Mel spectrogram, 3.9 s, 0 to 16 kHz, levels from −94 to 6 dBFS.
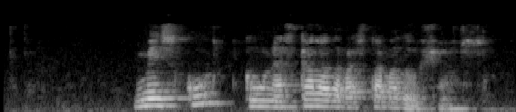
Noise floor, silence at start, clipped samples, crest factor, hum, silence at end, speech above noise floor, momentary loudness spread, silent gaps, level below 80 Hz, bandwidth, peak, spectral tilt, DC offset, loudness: -62 dBFS; 1 s; under 0.1%; 18 dB; none; 0.35 s; 37 dB; 14 LU; none; -60 dBFS; 7 kHz; -8 dBFS; -8 dB/octave; under 0.1%; -25 LUFS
